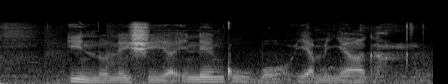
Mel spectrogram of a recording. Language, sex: Xhosa, male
